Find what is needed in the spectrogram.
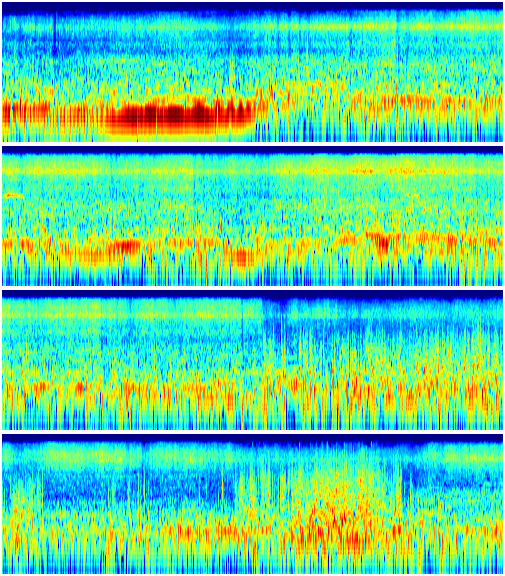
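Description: Motorboat engine towing at speed: its pitch climbs over the first few seconds as it accelerates, then rises and dips with the throttle, over the steady rush of the boat's wake.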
